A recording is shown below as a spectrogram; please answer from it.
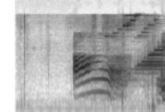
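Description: Animated title-card sound effect: a couple of faint clicks, then a high pitched call about half a second long that drops in pitch at its end, followed by a quick rising glide.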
